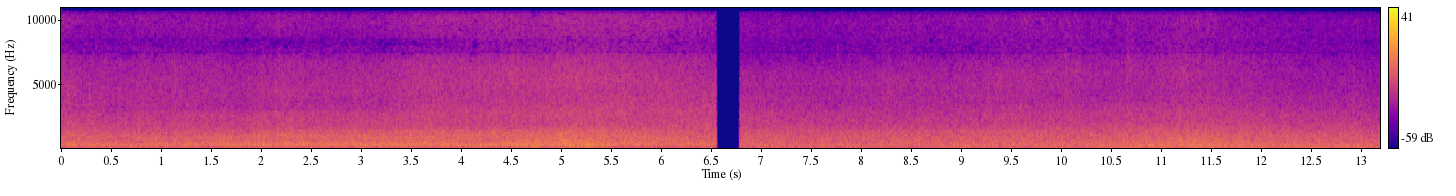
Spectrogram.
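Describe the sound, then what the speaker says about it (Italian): Sea waves surging onto the beach at Buggerru, Sardinia, a steady, full wash of surf with wind noise, continuous and loud, broken by one very brief dropout midway. "Questa è la magnifica spiaggia di Bugerru."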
